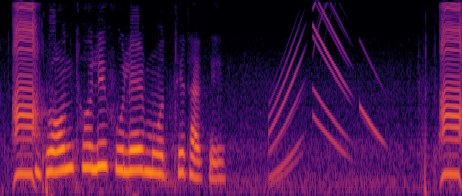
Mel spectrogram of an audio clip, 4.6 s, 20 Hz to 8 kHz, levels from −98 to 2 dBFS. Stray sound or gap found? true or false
true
